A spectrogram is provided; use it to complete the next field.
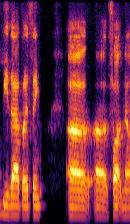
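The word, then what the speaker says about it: Fautanu: Like Barton could also be that, but I think Fatanu, I think is how you actually pronounce it.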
